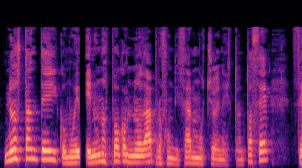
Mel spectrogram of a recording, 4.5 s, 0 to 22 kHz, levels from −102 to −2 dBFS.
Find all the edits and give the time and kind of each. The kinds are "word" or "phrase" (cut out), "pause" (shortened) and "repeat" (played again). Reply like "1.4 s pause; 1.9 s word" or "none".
1.2 s word; 1.9 s word; 2.3 s word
